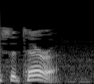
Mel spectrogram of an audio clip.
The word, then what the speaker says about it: Cetera: I'm correcting the pronunciation of Peter's name now, which I pronounced incorrectly previously. So Peter Cetera singing "If You Leave Me Now," 1976.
